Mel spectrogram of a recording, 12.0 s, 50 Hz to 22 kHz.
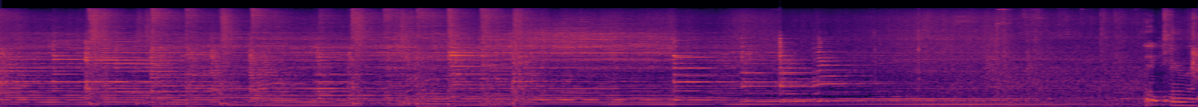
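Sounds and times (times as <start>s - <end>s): electric guitar notes: 0.0s - 11.9s
live rock band: 0.0s - 11.9s.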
